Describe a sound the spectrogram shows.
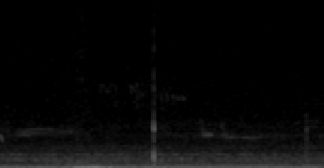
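A putter taps a golf ball with a soft click.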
